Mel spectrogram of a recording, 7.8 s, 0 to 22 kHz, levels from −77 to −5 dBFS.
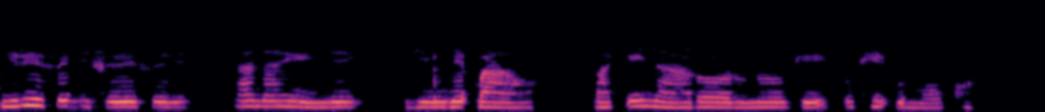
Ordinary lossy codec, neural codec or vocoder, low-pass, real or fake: none; vocoder, 22.05 kHz, 80 mel bands, Vocos; 3.6 kHz; fake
